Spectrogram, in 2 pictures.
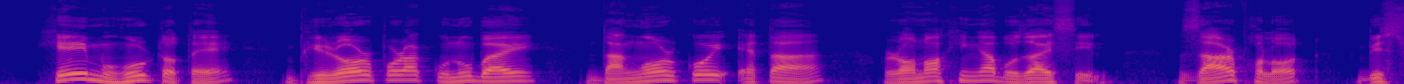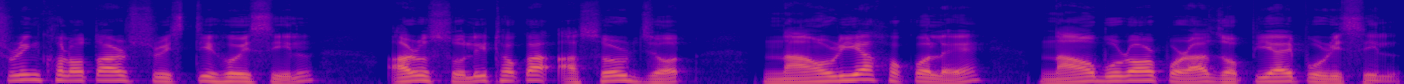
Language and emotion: Assamese, neutral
